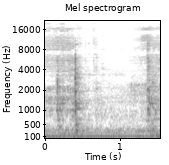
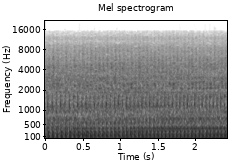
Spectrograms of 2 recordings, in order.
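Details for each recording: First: WWII Chore Horse 300 W charging set, model CH1 395-5, turned by hand before a run attempt: spins fairly easily, quiet with a few short dry scratches each revolution, suspected to be rubbing against the shroud. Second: WWII Chore Horse 300-watt battery charging set, model CH1 395-5, original 1940-41 paint, cleaned not refinished: steady, even single-cylinder thump about three and a half beats a second, no misses or knocks; runs healthy and works great.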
